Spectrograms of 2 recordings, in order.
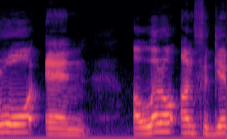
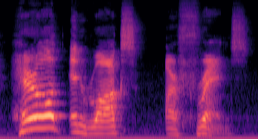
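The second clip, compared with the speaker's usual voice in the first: usual speaking voice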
